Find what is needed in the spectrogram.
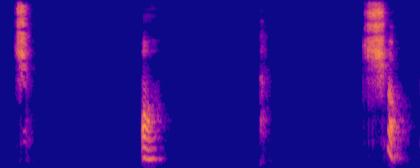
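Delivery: ch, op, then blend chop; sounding out words. Shown as a demonstration. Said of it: "it should look like this".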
